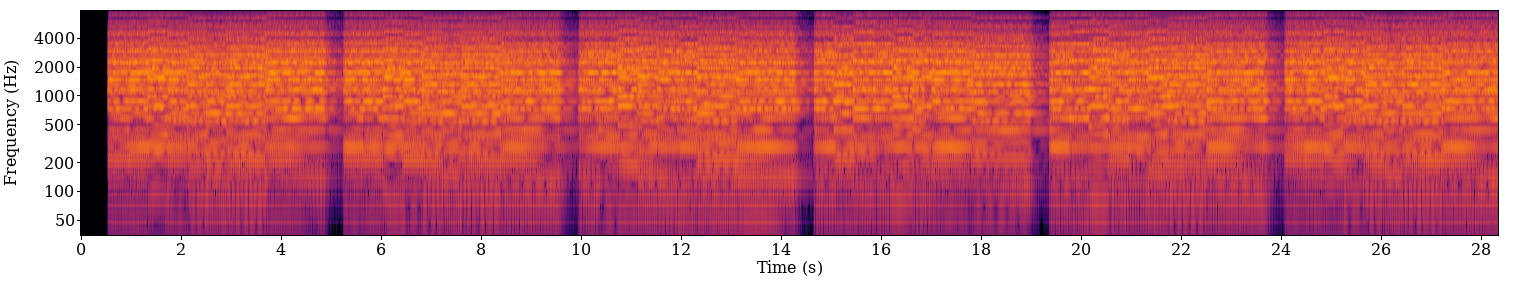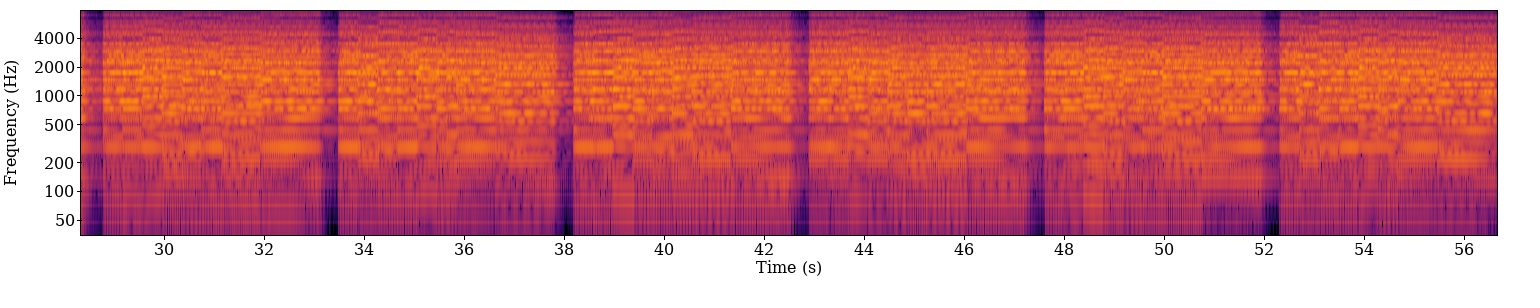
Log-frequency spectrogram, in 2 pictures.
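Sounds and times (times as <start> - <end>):
organ: 0.6 - 56.6.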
